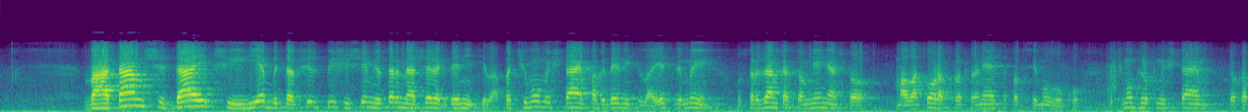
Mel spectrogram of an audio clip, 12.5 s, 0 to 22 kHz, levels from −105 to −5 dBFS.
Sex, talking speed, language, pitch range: male, 150 wpm, Russian, 120-180 Hz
